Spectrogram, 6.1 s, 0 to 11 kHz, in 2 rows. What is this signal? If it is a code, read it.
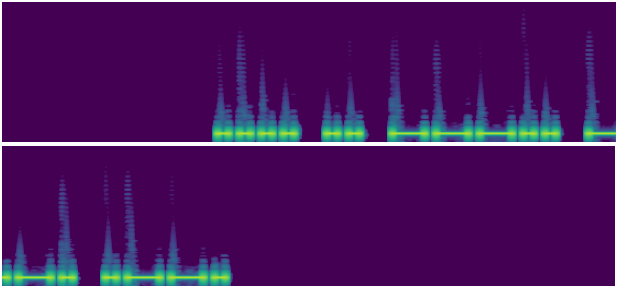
Morse code, heard as a keyed tone, about 22 wpm, 700 Hz. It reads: HI8GP
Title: DXCC-100 Call Signs - 5 Characters - Repeated 2x - 22wpm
